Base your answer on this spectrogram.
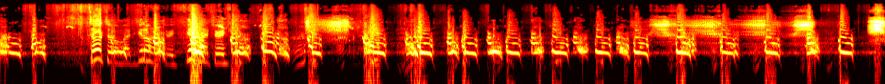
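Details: Coonhounds, black and blue dogs, treeing a raccoon in Alabama; rapid chopping barks from several dogs in dense overlapping bursts, some brighter hissy noise between barks, constant low hum.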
